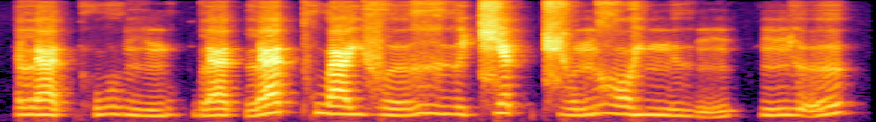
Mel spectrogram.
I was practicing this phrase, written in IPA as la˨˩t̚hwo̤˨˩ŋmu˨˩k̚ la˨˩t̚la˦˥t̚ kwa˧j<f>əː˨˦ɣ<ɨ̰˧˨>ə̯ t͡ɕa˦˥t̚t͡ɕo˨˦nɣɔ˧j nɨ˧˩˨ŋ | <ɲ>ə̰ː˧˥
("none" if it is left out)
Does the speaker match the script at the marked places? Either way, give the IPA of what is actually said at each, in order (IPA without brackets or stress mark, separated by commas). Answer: v, ɨ˧, ɲ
